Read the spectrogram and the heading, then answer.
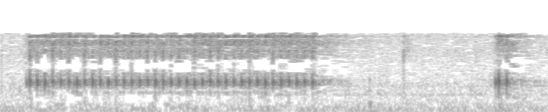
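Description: A telephone bell rings in one long, rapidly trilling burst of about a second and a half, then stops; a short clunk follows, like the receiver being lifted.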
